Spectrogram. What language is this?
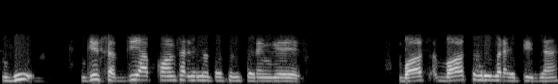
Hindi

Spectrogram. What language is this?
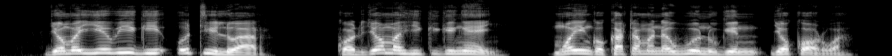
Luo (Kenya and Tanzania)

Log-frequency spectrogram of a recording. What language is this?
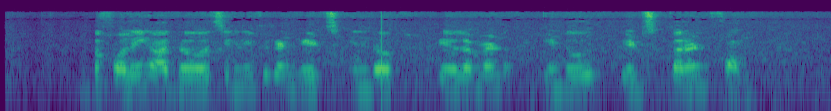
English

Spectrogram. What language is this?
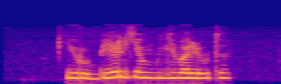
Belarusian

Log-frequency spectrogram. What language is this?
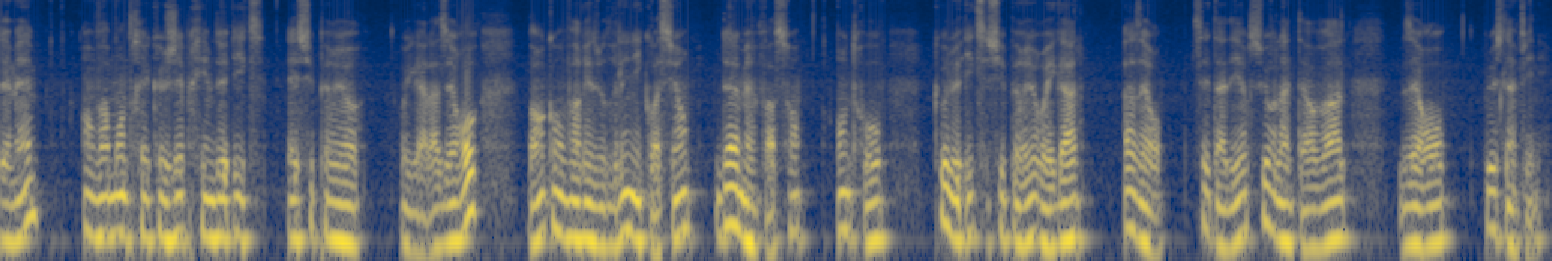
French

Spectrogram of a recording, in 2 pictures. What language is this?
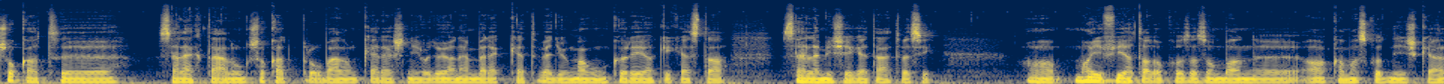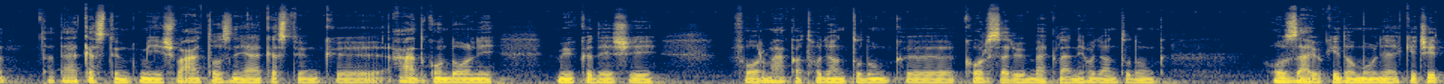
Hungarian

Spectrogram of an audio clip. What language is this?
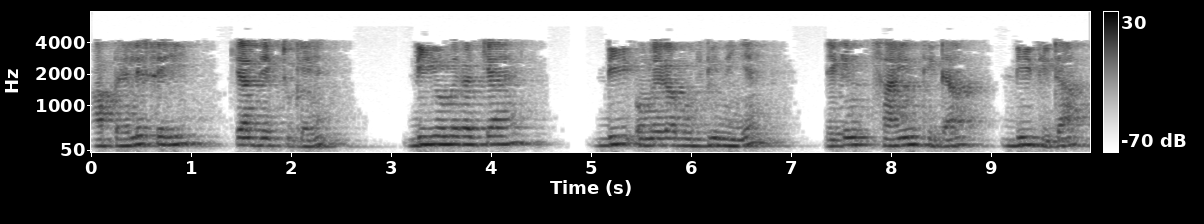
Hindi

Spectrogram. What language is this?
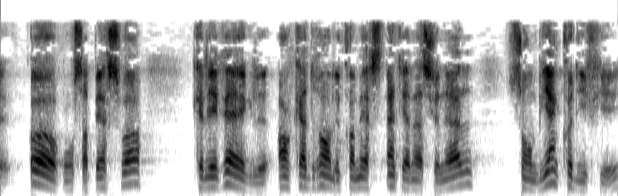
French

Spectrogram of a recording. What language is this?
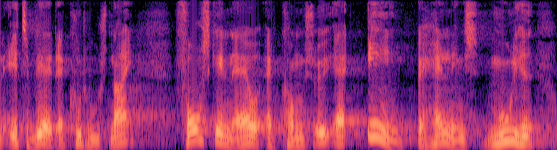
Danish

